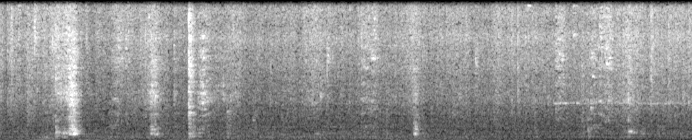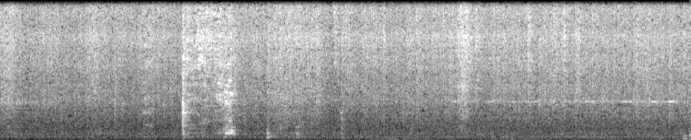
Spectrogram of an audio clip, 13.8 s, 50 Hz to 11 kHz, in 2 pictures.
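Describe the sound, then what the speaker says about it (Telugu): Leftover cooked rice mixture stirred and heated in a pan, with a steady low sizzle and a few scattered scrapes and clinks of a spoon against the pan, no voices. "మొత్తం మిక్స్ చేసుకొనేసి ఒక 2-3 మినిట్స్ వచ్చేసి హీట్లో ఉంచుకోవాలి"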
